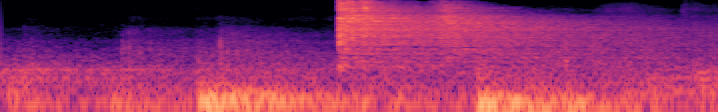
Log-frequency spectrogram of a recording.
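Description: Wooden sticks clack together sharply in a large echoing hall.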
